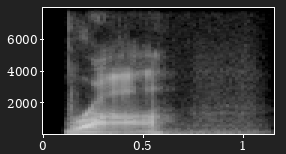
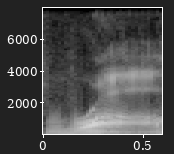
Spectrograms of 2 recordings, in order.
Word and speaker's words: Ra: in favor of more religious temples particularly to raah which I just checked the pronunciation of and realized the first half of this video is going to sound bad but it's raw for the record um who is attained pride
